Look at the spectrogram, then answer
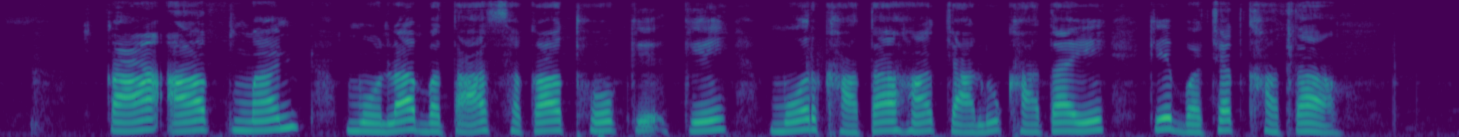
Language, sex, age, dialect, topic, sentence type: Chhattisgarhi, female, 18-24, Central, banking, question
